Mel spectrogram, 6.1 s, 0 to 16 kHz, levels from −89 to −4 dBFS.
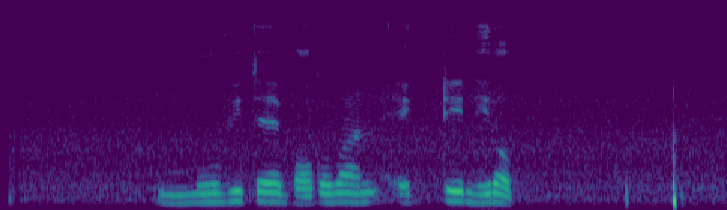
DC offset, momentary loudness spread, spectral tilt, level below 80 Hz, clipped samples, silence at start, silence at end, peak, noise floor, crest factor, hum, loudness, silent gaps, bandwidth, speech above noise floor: under 0.1%; 12 LU; -8.5 dB/octave; -78 dBFS; under 0.1%; 1.3 s; 0.4 s; -18 dBFS; -72 dBFS; 26 dB; none; -43 LUFS; none; 11 kHz; 30 dB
